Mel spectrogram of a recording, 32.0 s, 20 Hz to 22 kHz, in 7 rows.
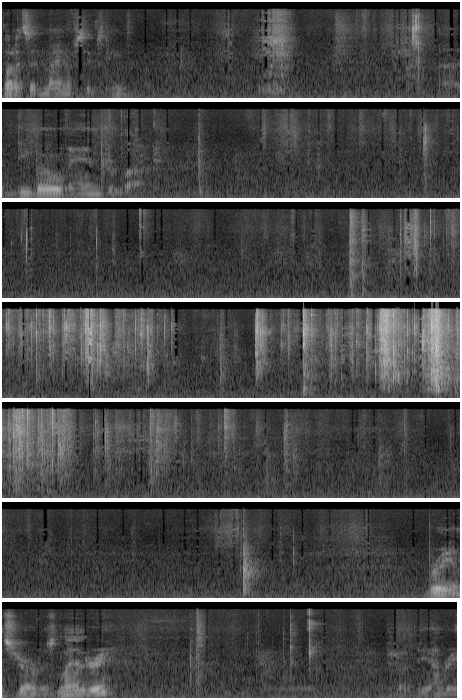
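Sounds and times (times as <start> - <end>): foil wrapper crinkling: 12.9 - 20.8.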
